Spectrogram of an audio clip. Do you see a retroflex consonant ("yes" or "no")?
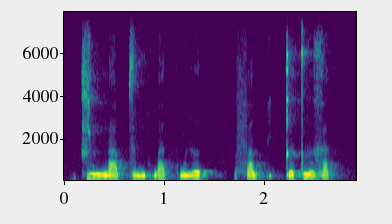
no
